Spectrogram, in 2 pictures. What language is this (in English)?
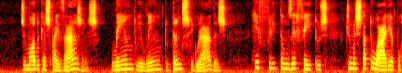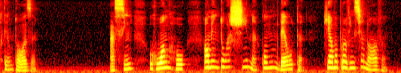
Portuguese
